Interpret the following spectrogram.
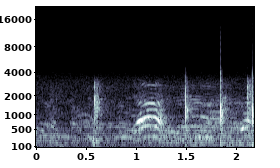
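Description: A thrown steel petanque boule striking another boule with sharp metallic clacks near the end: a shot knocking a boule away from the jack.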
